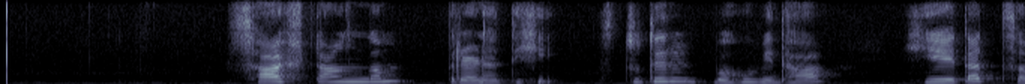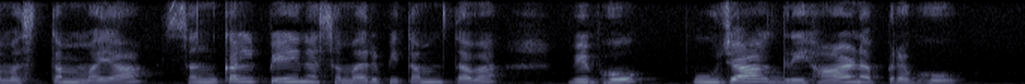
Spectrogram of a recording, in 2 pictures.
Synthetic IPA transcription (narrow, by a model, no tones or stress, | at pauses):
ʃaːʂʈaːŋɡɐm | pɾɐɳɐt̪ihi | st̪ut̪iɾbɐɦuʋid̪ʱaː | heːt̪ɐt̪sɐmɐst̪ɐmːɐjaːsɐŋkɐlpeːnɐsɐmɐɾpit̪ɐmt̪ɐʋɐ | ʋibʱoː | puːd͡ʒaːɡɾiɦaːɳɐpɾɐbʱoː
